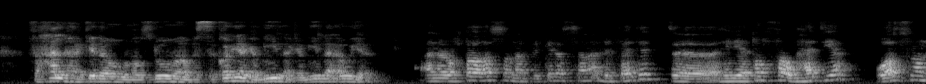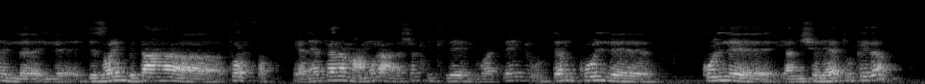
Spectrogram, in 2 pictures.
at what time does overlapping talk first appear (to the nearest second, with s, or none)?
none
